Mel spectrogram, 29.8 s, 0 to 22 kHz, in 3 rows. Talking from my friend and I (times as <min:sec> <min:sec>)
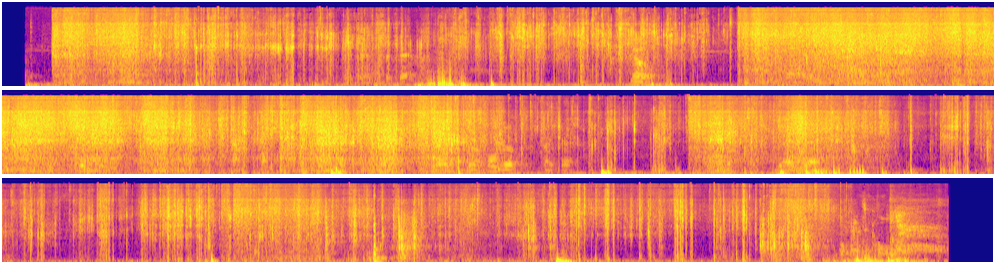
0:28.2 0:29.3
